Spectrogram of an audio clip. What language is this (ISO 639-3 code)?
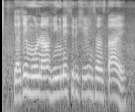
mar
